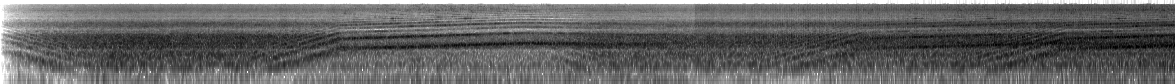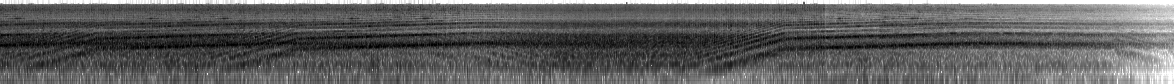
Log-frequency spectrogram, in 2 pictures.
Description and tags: motor caracas
a bus engine recorded at caracas city, process with audition
bus, field-recording, process, engine, street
